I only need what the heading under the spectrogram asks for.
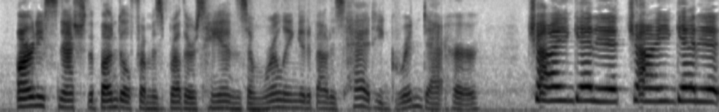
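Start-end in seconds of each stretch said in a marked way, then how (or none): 5.3-7.2 very high, drawn-out taunting shriek. Arnie, having snatched the bundle from his brother, turns to her, shrieking. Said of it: "He shrieked".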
